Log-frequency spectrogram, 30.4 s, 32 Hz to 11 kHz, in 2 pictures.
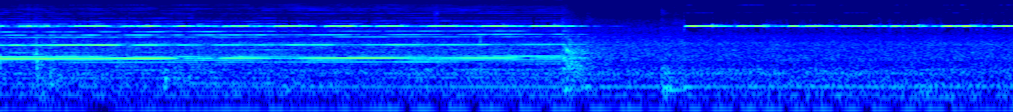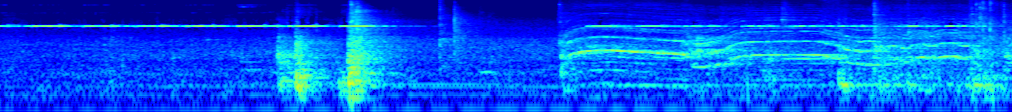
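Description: Skyjack SJ3226 electric scissor lift in operation: a steady electric motor whine while the platform comes down, with a steady high alarm tone. There is a thump about twenty seconds in, then a whine that rises and falls as the lift drives.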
